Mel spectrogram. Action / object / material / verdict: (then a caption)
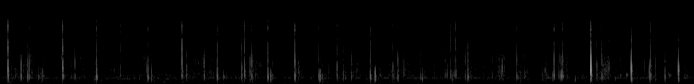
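tap / plastic eye mask filled with gel beads / plastic / none. Long acrylic nails scratch and tap the bead-filled edge of a small, flexible, clear plastic eye mask filled with gel beads, with white fabric trim and plush sides, held over the recorder. Quiet, sharp clicks and brief scratchy ticks come in an irregular stream, each dying away almost instantly over a faint steady hum.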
